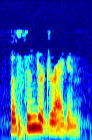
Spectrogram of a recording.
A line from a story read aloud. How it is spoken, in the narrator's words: Rutherford said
